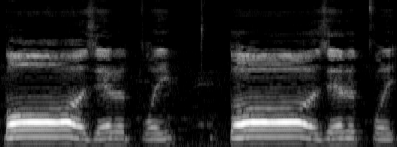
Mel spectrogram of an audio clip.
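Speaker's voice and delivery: তৈ thick and heavy; full, heavy ত; emphatic taa demonstration. Shown as a demonstration. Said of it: "আর এটা হবে ত মোটা করে".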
